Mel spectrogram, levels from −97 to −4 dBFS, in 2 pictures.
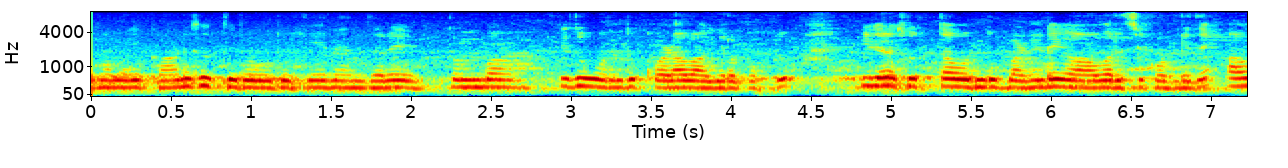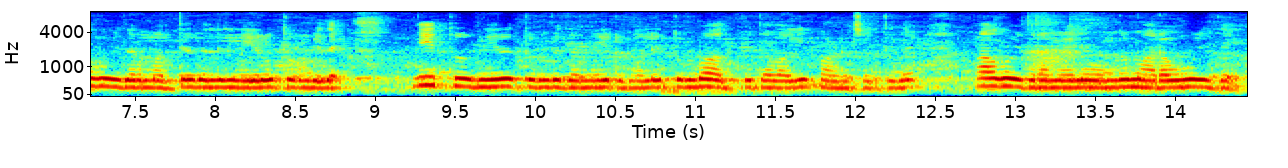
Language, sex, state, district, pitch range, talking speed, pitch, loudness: Kannada, female, Karnataka, Shimoga, 210-230 Hz, 120 wpm, 220 Hz, -14 LUFS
